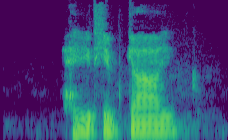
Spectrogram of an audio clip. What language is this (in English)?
Cantonese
